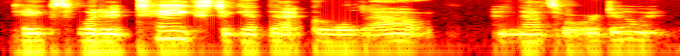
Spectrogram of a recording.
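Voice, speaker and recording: A woman's voice: fairly low pitch, fairly even intonation, moderate pace, gravelly, sharp tone, slightly rough, rough recording. A woman hosting an interview, telling anecdotes in an earnest, emphatic conversational way. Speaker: host and novelist.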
